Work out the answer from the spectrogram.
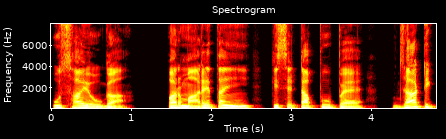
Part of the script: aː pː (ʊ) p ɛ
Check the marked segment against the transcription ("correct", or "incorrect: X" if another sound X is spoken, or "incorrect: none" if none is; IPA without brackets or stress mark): incorrect: u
